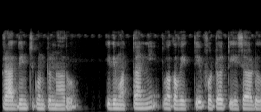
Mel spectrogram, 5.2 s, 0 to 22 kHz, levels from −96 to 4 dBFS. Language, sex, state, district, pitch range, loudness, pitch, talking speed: Telugu, male, Andhra Pradesh, Visakhapatnam, 135-150 Hz, -26 LUFS, 145 Hz, 90 wpm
